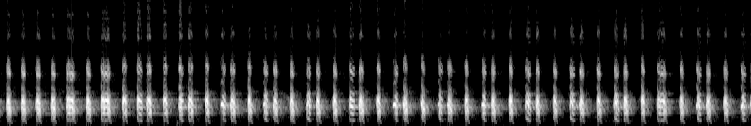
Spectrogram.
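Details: Female chukar partridge used as a hunting caller, continuous loud chuk-chuk clucking about two to three notes per second throughout, slightly uneven rhythm, no other sounds.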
